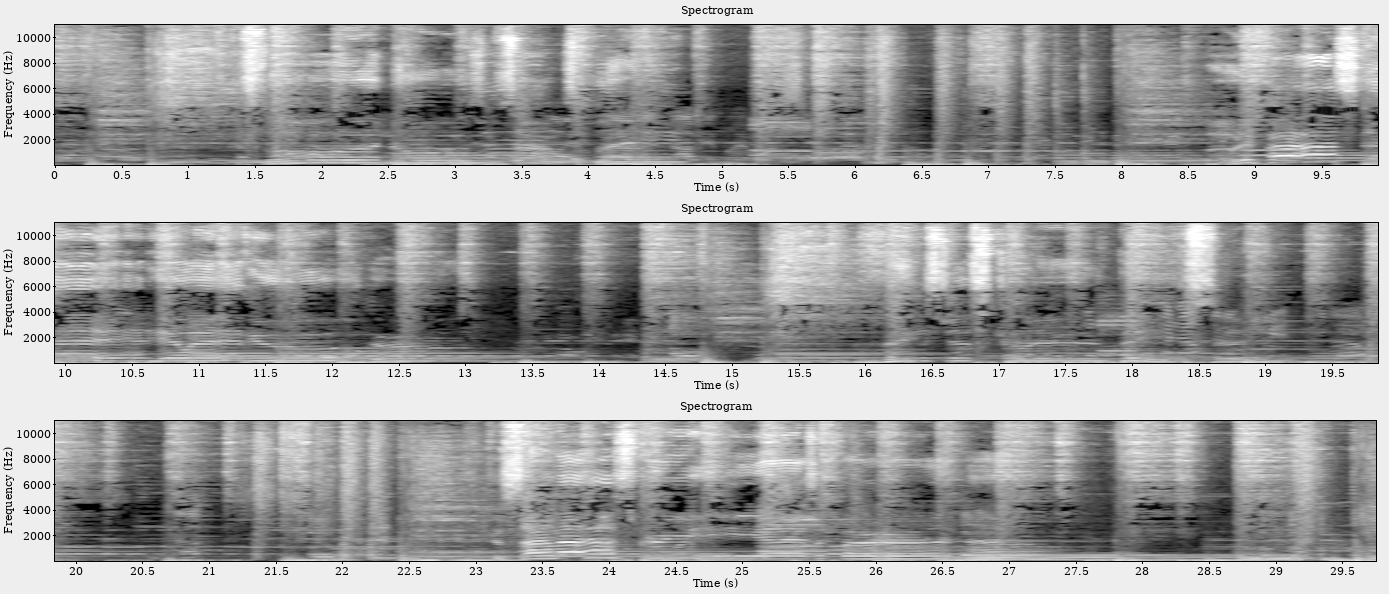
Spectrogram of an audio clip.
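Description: Live rock band playing a song: sung vocals over electric guitars, bass guitar and a drum kit with cymbals, through a PA.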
